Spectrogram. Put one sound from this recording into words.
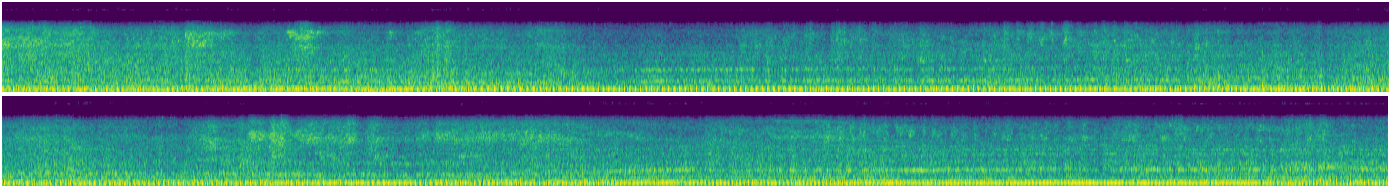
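A go-kart engine drones loudly and steadily, rising and falling in pitch as it speeds up and slows.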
